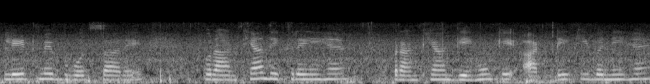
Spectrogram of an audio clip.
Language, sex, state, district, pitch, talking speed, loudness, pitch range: Hindi, female, Punjab, Pathankot, 230 Hz, 140 wpm, -18 LUFS, 220-240 Hz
